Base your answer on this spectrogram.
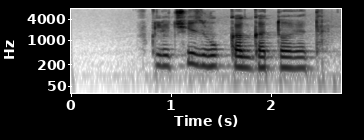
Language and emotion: Russian, neutral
